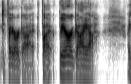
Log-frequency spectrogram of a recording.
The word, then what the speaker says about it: Feragaia: and it will take you right to far faraya I said it right right faraya and um you did like yeah it's been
